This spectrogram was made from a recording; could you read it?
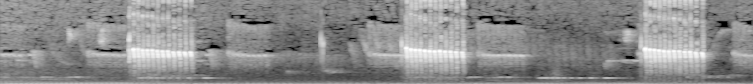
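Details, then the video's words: Female bar-winged prinia calling to stimulate other birds to sing; three loud, rapid, buzzy trills, each about half a second long and slightly falling, spaced roughly every two and a half seconds, with faint whistles from other birds between them. "Prenjak Betina Gacor Ngetirrr"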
